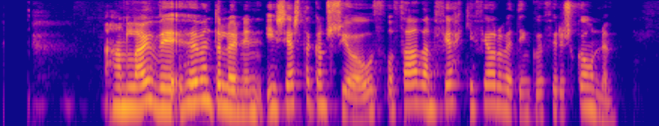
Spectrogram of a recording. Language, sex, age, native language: Icelandic, female, 50-59, Icelandic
